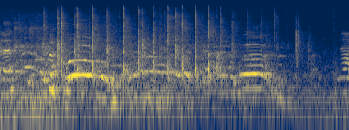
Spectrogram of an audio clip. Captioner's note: cheers and Applause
